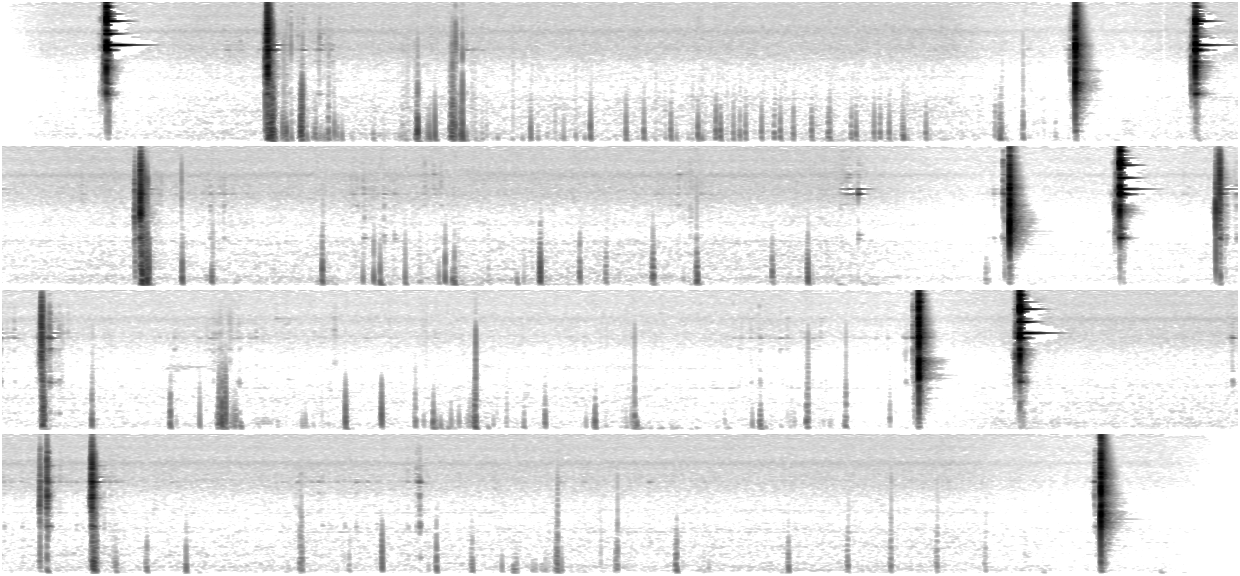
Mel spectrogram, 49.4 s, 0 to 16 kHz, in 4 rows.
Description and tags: Zippo lighter open, light, close x4
Up close recording of a Zippo brand lighter opening, lighting, burning for a few seconds and then closing four times.
Recorded on Marantz PMD661.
